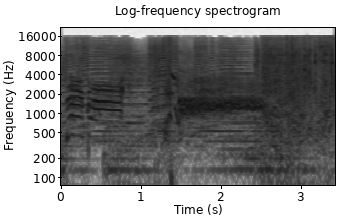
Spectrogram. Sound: screaming

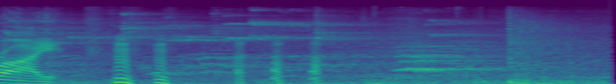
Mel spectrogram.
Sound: laughing

